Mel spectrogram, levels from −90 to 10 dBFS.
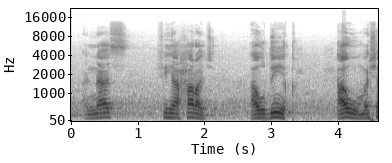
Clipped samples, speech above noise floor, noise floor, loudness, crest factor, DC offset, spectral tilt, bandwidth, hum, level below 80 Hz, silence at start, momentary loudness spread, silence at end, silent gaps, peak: under 0.1%; 22 dB; -38 dBFS; -16 LUFS; 18 dB; under 0.1%; -6 dB/octave; 13 kHz; none; -48 dBFS; 0 s; 22 LU; 0 s; none; 0 dBFS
